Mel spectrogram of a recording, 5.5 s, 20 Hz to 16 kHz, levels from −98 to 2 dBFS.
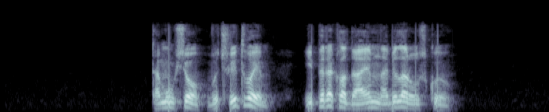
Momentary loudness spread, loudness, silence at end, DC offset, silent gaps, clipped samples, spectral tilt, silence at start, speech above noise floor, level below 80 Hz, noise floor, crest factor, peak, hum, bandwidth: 13 LU; -20 LUFS; 1 s; under 0.1%; none; under 0.1%; -4 dB/octave; 1.5 s; 69 dB; -58 dBFS; -89 dBFS; 20 dB; -2 dBFS; none; 8 kHz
